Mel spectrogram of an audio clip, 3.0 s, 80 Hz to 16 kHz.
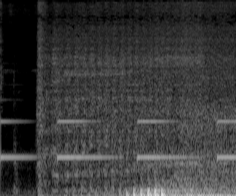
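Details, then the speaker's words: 2012 Kia Sorento diesel after repair for loss of power and hard starting (P0087, P1186): short crank, quick catch into an even clatter. Fuel pump now makes 50 psi versus 30 max before; starts better than before. "and the vehicle starts up better than before so yeah I'm going to definitely call this a fix for sure all right so"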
